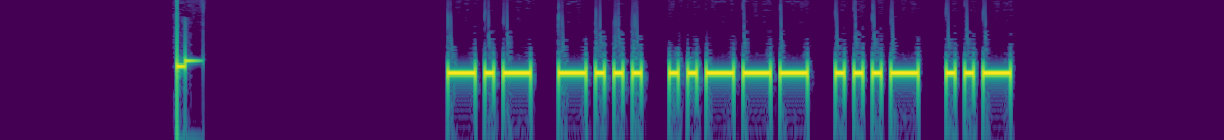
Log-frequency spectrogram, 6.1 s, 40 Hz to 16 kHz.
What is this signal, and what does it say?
Morse code, heard as a keyed tone, about 26 wpm, 700 Hz. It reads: KB2VU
